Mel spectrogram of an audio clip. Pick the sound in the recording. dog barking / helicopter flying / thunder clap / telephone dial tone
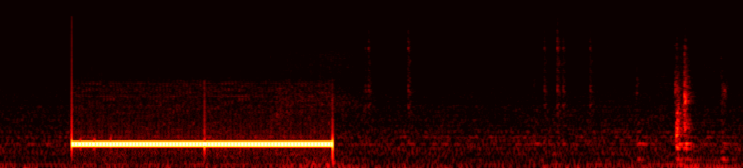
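telephone dial tone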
